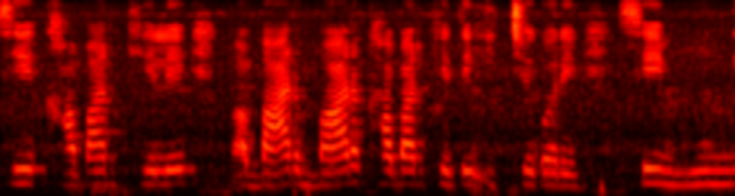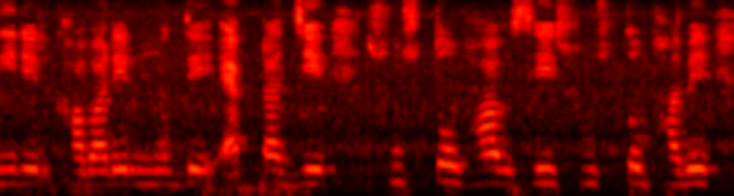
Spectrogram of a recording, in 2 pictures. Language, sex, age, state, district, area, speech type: Bengali, female, 30-45, West Bengal, Purba Medinipur, rural, spontaneous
